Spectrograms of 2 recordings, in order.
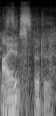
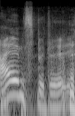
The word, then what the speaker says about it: Eimsbüttel: Eimsbüttel. – Genau. Eimsbüttel.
